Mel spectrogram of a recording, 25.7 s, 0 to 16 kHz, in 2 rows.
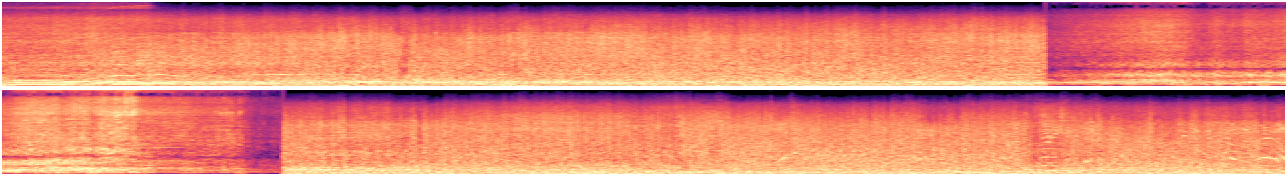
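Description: A 2024 Can-Am Maverick R side-by-side tears past on rough ground, its engine roaring loud and steady for the whole run, dipping briefly mid-pass before surging back at full volume, with voices talking over it.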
